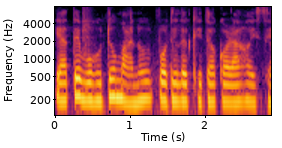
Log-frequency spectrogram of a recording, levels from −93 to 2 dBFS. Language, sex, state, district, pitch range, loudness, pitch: Assamese, female, Assam, Kamrup Metropolitan, 185-200 Hz, -15 LUFS, 195 Hz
